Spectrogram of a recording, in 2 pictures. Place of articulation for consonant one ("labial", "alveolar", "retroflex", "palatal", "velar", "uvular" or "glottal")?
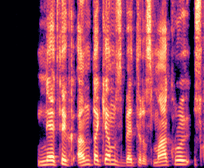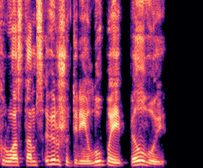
alveolar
